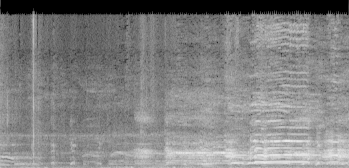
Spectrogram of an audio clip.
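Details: Balenggek crowing chicken in training at Ampang Kualo, Solok: after a quiet, faintly rustling start, a loud harmonic crow builds from mid-clip, layered and slightly wavering, with overlapping strands suggesting more than one bird.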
